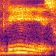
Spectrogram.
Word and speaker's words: these: These is pronounced with a long E and a Z.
